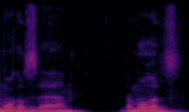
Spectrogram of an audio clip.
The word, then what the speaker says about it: Mughal: Okay, so the next question, maybe now that we've got to the Mughals, what's the best way to pronounce it?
